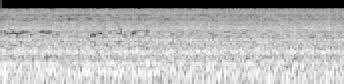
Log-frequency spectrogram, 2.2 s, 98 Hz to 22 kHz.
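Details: 1995 Range Rover Classic, sat over 10 years, after throttle pedal fix, engine at 6°C: steady even idle with no misses, knocks or hunting; healthy cold idle.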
